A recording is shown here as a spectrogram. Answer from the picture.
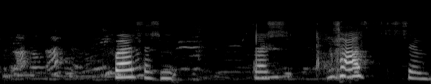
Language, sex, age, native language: Icelandic, female, 10, Icelandic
